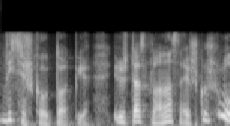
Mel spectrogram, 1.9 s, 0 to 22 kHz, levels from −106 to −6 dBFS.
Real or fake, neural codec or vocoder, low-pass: fake; codec, 16 kHz, 2 kbps, X-Codec, HuBERT features, trained on LibriSpeech; 7.2 kHz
